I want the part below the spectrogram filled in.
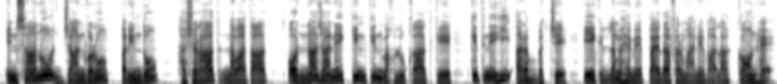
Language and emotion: Urdu, neutral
